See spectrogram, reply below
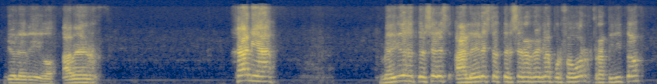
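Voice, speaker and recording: High-voiced patient male teacher. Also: a little slow, pauses often, a bit bright. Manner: patient, checks often that students understand. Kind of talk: online class explanation. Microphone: video call. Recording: unstable connection.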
